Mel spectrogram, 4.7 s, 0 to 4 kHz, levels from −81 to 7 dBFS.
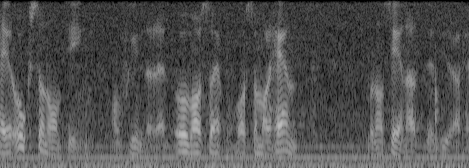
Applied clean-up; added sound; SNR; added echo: none; none; none; none.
